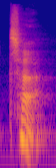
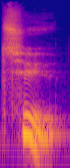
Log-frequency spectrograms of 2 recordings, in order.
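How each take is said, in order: First: The word is said with a reduced vowel. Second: The word is said with a full vowel. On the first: "weak form" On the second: "Strong form"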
